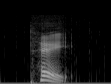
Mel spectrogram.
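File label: "pei" fourth tone, Chinese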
